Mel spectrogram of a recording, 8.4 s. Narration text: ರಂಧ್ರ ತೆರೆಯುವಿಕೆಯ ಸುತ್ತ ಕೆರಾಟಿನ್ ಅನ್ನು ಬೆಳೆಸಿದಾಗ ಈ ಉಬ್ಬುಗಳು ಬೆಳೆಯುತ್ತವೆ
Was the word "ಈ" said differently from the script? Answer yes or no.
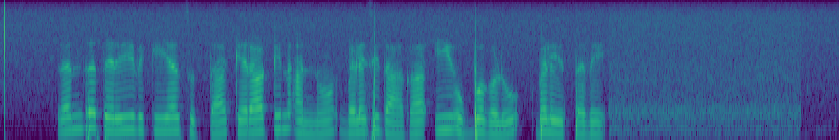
no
